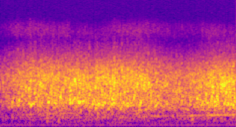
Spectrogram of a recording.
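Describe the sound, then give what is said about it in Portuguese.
Sewage from the city of Barra Bonita pours steadily into the Tietê River, a continuous loud rushing and splashing that stays even throughout, with no voices. “Esse barulho é de esgoto.”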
